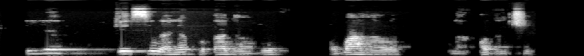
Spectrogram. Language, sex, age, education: Igbo, male, 15-29, tertiary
